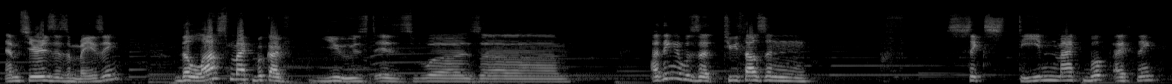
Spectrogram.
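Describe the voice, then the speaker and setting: Young male streamer, slightly high voice, relaxed chatty delivery, soft guitar music underneath. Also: takes it slowly. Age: 20s. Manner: relaxed, chatty, laughs often, many fillers. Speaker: livestream host. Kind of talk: casual chat reading viewer comments.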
